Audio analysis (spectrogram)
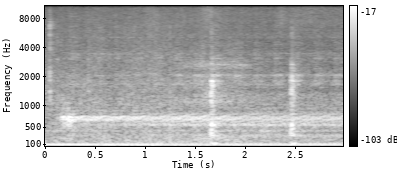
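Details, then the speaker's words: Panasonic JU-455 5.25-inch floppy drive, SuperCard Pro testing with end track set to 48: quiet steady motor hum with sparse soft ticks as head steps across tracks; working normally. "checking the home sensor ancing how far it can go without stalling out and it's telling me the maximum track is 43"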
